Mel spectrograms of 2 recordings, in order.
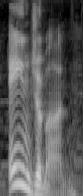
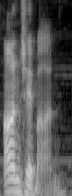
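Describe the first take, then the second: First: The first part sounds like the English 'angel'. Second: The first part is read like a Japanese word. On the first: The speaker calls it right. "as in angel" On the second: The speaker calls it wrong. "not Angemon, as I keep saying"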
